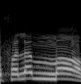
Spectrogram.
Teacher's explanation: اوپر دانت کنارہ اور نیچے والے ہونٹ کا تر حصہ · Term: فا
